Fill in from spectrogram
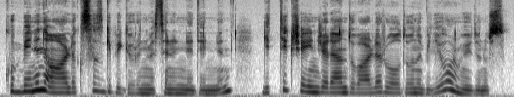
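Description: An eager male tour guide who never stops talking, as an audiobook reader puts him on, gushing and lively in a smooth, clear voice. The sound is close and dry, with no room around it. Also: medium pitch, fast, no echo, lightly acted. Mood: pleased. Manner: effusive, talkative.

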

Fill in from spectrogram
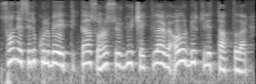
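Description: A woman's voice: fairly high pitch, animated, fast talker, warm tone. A woman reading a children's adventure novel aloud as an audiobook, voicing all the characters herself. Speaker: audiobook reader. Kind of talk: scripted audiobook narration.

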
